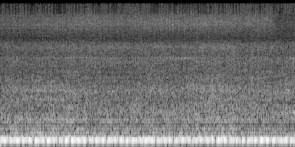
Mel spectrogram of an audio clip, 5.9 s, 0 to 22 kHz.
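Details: 1967 El Camino 427 big-block with MSD Atomic EFI (return-style fuel, O2 sensor in header), about 100 miles since install, warm: deep, steady idle with even lope, no knocks or ticks; running smooth and healthy.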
